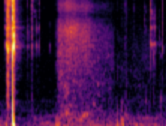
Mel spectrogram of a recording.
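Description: A single sharp plastic click as a Beyblade ripcord launcher is picked up and handled, followed about a second in by a brief soft rustle.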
